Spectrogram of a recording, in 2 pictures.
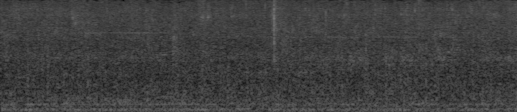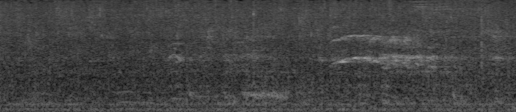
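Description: A horse neighs and whinnies in the Breath of the Wild video game, with hooves clip-clopping beneath steady ambient game noise; the calls stand out briefly toward the end of a constant background.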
